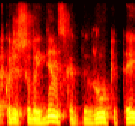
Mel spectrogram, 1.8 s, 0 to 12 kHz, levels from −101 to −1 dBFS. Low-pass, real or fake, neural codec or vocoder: 10.8 kHz; real; none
